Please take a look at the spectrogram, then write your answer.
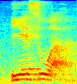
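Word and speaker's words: ישוע: Yesus itu bahasa Ibra bahasa Ibraninya adalah Yesua. Nah, Isuaah. Jadi Isua itu ya bahasa-bahasa Ibraniya. Kalau dalam bahasa Aramaik, bahasa Aram itu bacanya isu.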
